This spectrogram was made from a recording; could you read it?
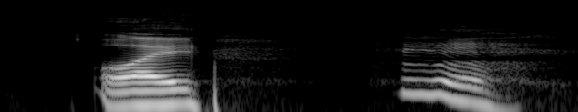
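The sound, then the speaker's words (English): A voiced yawn: a long drawn-out groan that slides downward in pitch, a brief click, then a second, shorter falling exhale after a pause. No one speaks. “Hey, maybe this yawn is because I'm about to say something that's quite emotional.”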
